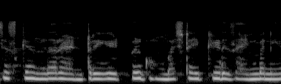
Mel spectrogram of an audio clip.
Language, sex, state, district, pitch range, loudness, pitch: Hindi, female, Bihar, Vaishali, 245-270 Hz, -26 LUFS, 255 Hz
